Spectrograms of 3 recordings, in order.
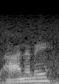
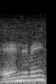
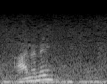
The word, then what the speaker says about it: anime: And it was really weird because me and that Saudi guy, we were talking, like he's really into his anime, but he pronounces it enemy, so every time he's like, you know, the enemy.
